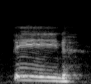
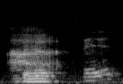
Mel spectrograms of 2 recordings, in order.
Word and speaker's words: Stead: The Steed. Is it Steed or Stead? Am I pronouncing it right? Is it Steed? Stead. Stead. Stead. Stead. Stead.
